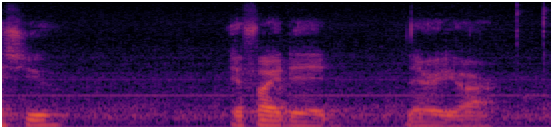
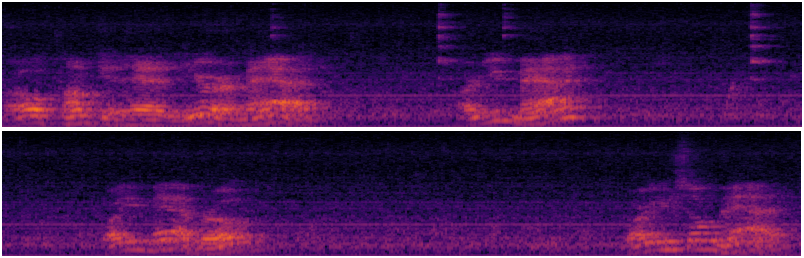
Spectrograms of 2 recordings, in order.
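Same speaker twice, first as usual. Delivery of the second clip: playful teasing; 6 semitones higher, 6 dB quieter than usual. Real, not acted. Streamer needling his pet rock bass Pumpkinhead, playful high-pitched teasing. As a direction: coo teasingly at a grumpy pet in a high, lilting voice.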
